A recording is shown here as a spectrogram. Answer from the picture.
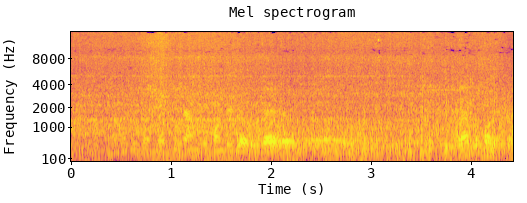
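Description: Motorcycle riding along a paved road: a steady engine and wind rumble, with a person's voice over it.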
